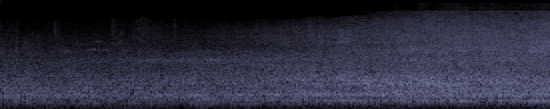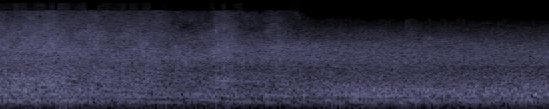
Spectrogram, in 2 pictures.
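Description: NASCAR Xfinity Series race cars roar past on an oval track during a race, a dense continuous engine drone with a brief swelling pass near the middle, steady and fairly loud throughout.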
